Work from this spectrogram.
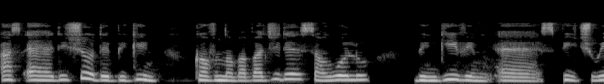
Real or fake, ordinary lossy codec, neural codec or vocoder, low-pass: real; none; none; 7.2 kHz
